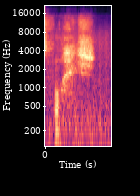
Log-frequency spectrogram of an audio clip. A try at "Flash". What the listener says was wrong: No, Flash, not Flesh. You said Flesh.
